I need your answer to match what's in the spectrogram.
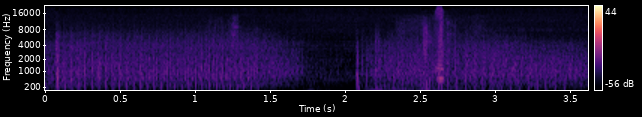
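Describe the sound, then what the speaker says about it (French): Video game gunfire comes as rapid automatic bursts followed by a pause, then a few sharper single shots, fairly faint and with no talk. "On me tire dessus."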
